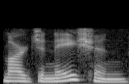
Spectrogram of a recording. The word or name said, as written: margination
